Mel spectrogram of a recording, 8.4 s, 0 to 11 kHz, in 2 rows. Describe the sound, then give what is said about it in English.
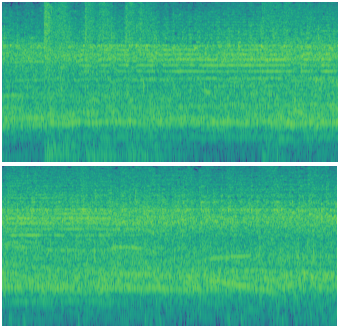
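Crowd noise at a high school football state championship game at Tucker Stadium on a cold December night, with the score at 28-7. Cheering and whoops rise from a continuous, dense roar that carries steadily throughout. “Victory formation, 28-7. Listen to the crowd.”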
